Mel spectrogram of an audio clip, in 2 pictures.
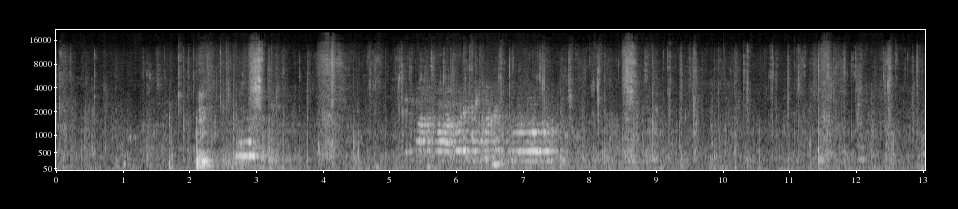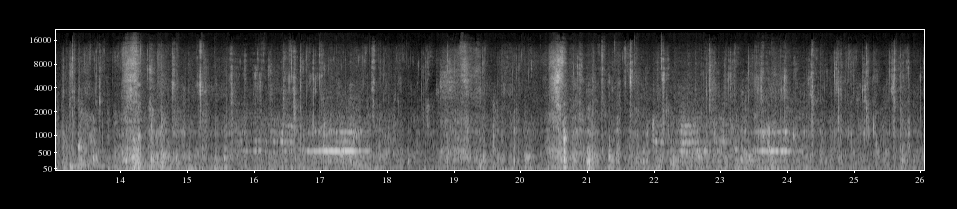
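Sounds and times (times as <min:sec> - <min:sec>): person chewing food: 0:08.0 - 0:15.7, 0:23.0 - 0:26.0.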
